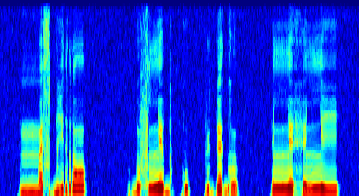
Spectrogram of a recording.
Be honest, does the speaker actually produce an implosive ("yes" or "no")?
yes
